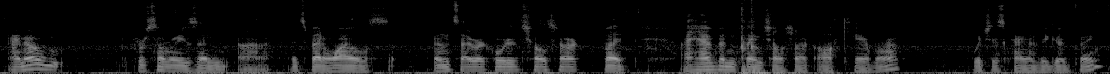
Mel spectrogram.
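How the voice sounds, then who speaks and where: Sleepy low-voiced man commenting on a game. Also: a little slow, a little hiss or hum. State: sleepy, just woke up. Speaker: gaming YouTuber. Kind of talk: casual gameplay commentary.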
